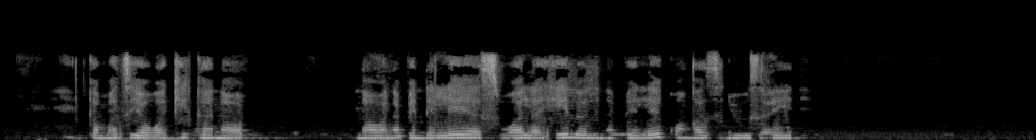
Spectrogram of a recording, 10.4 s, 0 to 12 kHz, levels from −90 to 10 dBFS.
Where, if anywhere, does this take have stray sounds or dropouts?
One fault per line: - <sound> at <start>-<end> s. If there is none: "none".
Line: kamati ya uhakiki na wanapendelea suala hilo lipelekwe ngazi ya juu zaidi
none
